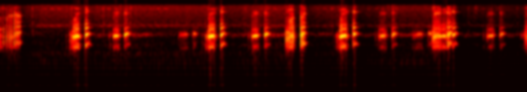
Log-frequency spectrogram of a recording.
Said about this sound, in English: And since Vancouver is in the far southwest corner of the province, it can't be the boreal chorus frog. After a bit more Googling, I decided it must be the Pacific tree frog.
